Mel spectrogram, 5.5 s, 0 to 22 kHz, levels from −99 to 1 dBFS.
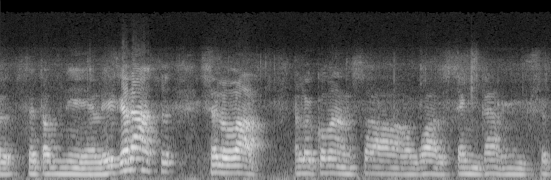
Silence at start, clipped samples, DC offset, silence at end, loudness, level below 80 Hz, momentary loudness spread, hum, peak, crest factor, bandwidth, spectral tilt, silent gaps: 0 s; under 0.1%; under 0.1%; 0 s; -20 LUFS; -46 dBFS; 13 LU; none; -4 dBFS; 16 dB; 8.2 kHz; -7 dB/octave; none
